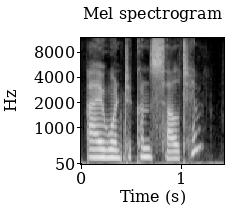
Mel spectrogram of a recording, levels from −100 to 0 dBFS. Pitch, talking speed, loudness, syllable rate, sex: 235 Hz, 210 wpm, -16 LUFS, 5.6 syllables/s, female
